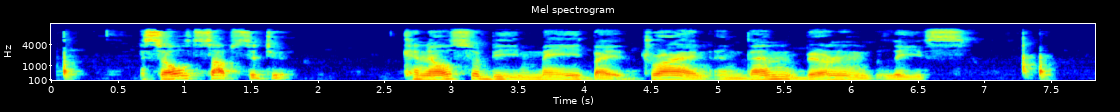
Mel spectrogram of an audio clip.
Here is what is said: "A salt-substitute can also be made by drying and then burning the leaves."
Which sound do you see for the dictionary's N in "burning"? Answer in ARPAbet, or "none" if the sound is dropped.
none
